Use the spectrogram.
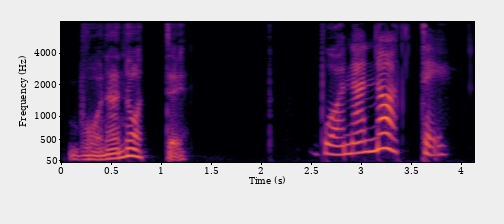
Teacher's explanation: with that double T sound in there, try to bounce on it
